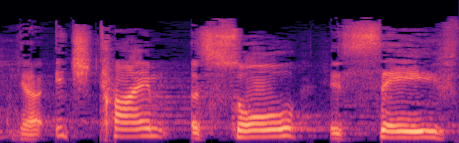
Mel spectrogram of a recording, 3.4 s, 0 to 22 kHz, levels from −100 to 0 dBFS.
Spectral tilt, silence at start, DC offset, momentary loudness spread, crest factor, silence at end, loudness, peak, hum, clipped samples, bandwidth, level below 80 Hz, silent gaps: -2.5 dB/octave; 0 s; under 0.1%; 8 LU; 16 dB; 0 s; -20 LUFS; -4 dBFS; none; under 0.1%; 13 kHz; -68 dBFS; none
